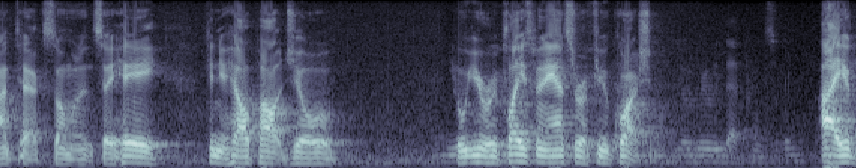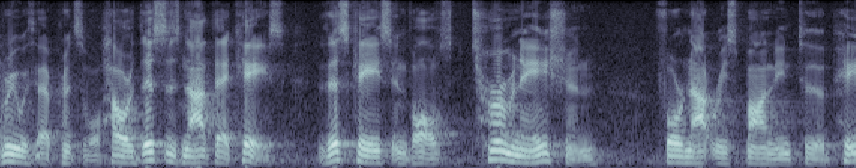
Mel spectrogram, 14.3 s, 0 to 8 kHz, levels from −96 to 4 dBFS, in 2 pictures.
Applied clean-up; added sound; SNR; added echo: none; none; none; none.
